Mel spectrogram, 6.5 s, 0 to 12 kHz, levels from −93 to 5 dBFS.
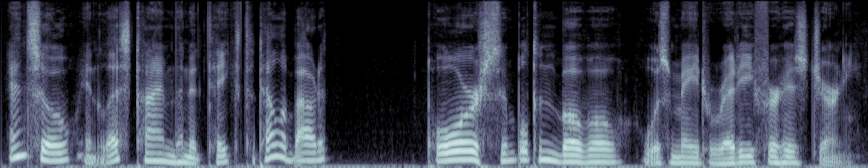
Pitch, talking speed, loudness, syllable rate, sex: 145 Hz, 195 wpm, -17 LUFS, 5.0 syllables/s, male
